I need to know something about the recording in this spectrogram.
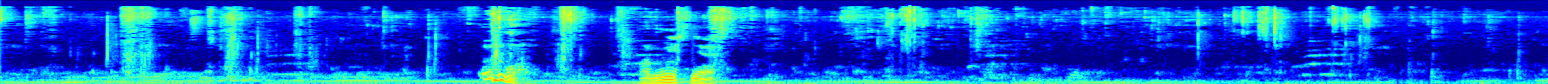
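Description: Footsteps in sandals crunch on a dirt path outdoors.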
